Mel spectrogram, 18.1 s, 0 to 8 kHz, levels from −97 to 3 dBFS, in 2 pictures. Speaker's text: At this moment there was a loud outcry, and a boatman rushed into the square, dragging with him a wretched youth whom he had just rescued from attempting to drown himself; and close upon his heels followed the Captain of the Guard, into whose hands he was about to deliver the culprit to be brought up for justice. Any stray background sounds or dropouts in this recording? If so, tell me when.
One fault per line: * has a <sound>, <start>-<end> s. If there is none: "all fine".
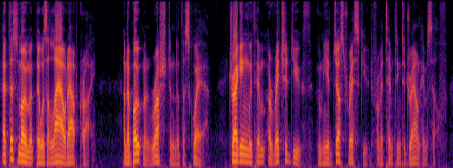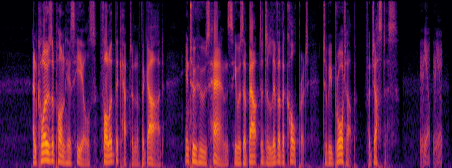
* has a laugh, 17.5-17.9 s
